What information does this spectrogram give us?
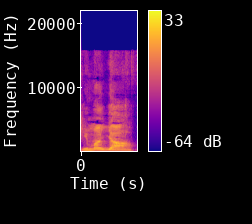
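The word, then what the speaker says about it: Yemaya: It's Yimaya for somebody who said that name wrong so 50,000 times. You've been not even close.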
